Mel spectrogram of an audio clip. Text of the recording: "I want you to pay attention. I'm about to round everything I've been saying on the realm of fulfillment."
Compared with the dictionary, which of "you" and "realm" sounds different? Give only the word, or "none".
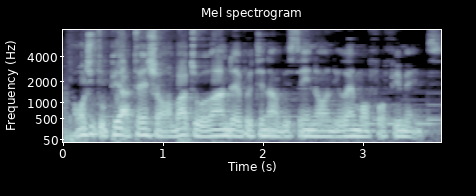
realm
